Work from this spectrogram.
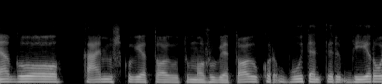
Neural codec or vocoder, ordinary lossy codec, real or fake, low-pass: codec, 16 kHz, 2 kbps, FunCodec, trained on LibriTTS, 25 frames a second; Opus, 16 kbps; fake; 7.2 kHz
